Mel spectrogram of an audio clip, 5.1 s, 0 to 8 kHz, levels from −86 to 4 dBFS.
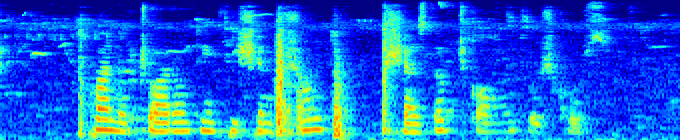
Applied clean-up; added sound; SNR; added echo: classical method WPE with log-MMSE.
